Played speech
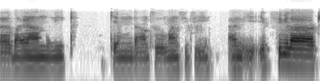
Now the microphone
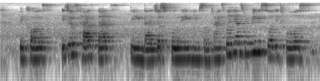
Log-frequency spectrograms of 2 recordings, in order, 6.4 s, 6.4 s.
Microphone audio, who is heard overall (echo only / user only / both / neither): user only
